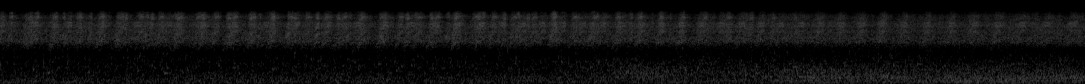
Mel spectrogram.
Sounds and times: Cicadas 0.0 - 10.8

